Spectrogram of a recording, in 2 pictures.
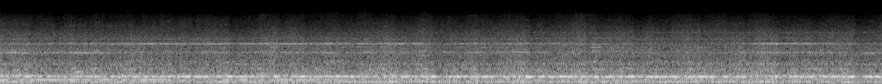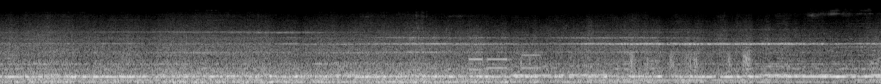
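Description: Loaded freight cars rumble and clatter along the rails.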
